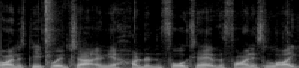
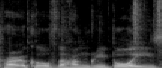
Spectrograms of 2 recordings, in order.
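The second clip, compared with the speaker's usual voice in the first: ordinary talk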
